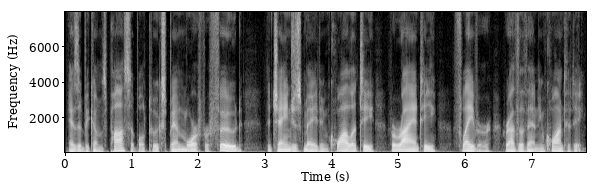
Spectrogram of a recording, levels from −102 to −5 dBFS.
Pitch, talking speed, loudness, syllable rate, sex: 90 Hz, 160 wpm, -19 LUFS, 5.2 syllables/s, male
